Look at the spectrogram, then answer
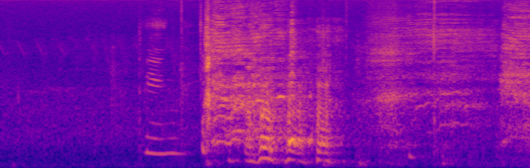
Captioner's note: laughter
